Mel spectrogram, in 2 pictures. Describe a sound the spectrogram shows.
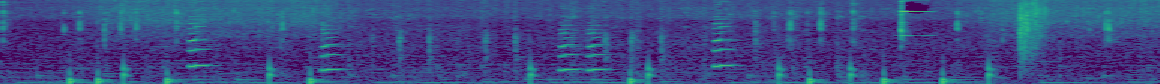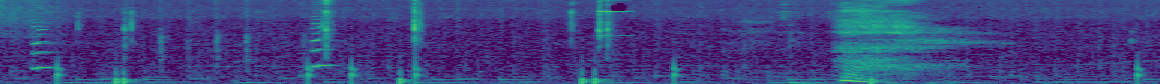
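Short chimes and pops from a video game sound again and again.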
